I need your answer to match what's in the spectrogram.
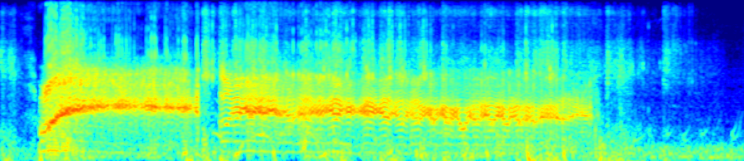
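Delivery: loud gleeful villain laugh; evil cackle. Acted. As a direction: cackle over the feast. Shark's grand chomping finale.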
